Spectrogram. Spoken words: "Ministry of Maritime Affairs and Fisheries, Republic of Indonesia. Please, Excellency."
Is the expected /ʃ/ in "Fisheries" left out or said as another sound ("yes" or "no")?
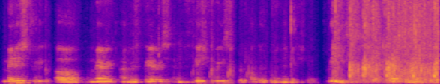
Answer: no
